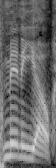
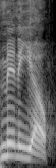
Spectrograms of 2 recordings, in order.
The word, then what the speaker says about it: Mineo: Everybody make mistakes like VJs, tryna say my name, it's Mineo. Say it with me, Mineo.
